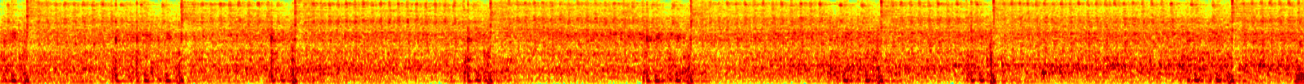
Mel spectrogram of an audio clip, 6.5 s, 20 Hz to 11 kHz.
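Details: ET6 model hit-and-miss engine, first run after mixture weakened: sharp firing bangs about once a second with quiet coasting between, evenly spaced; running properly on hit and miss.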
